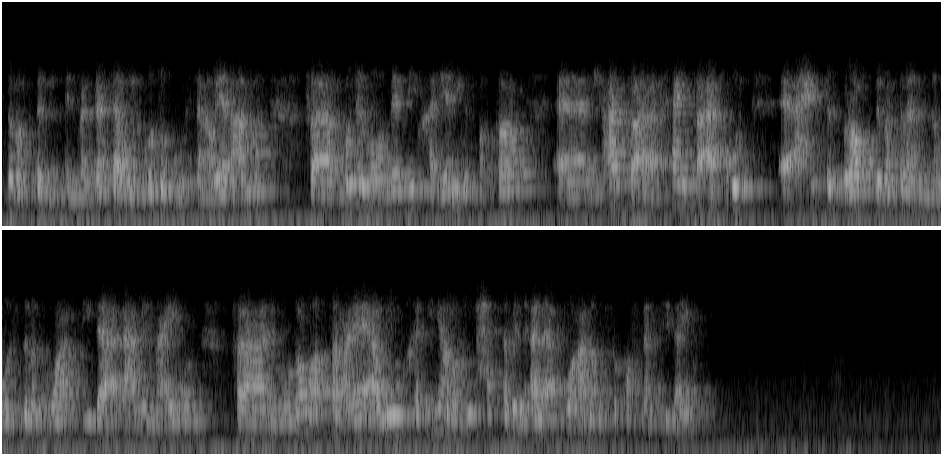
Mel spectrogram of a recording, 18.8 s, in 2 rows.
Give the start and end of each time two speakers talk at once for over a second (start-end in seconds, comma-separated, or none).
none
